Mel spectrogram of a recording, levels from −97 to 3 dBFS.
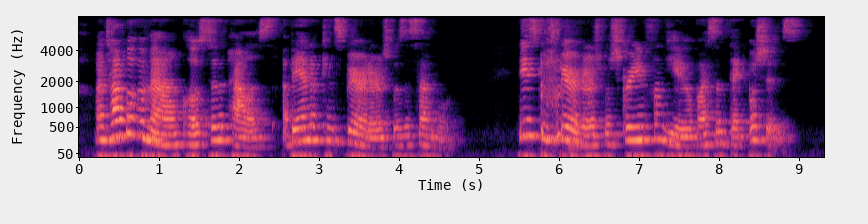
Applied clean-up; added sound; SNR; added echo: none; Cough; 11 dB; reverberation time 0.4 s.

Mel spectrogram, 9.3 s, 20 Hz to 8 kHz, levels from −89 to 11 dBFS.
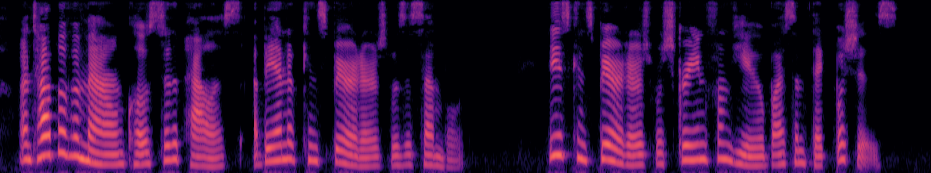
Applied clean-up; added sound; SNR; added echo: none; none; none; none.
